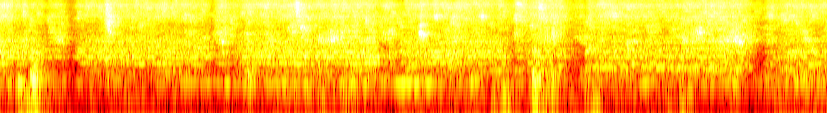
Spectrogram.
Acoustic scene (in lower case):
restroom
